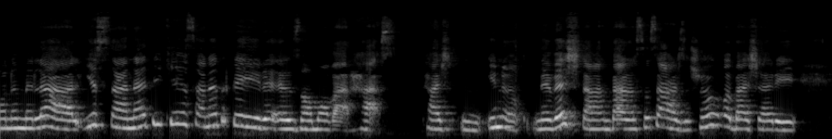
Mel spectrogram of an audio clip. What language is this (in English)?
Persian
